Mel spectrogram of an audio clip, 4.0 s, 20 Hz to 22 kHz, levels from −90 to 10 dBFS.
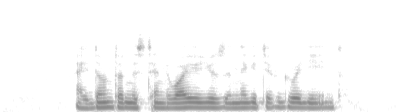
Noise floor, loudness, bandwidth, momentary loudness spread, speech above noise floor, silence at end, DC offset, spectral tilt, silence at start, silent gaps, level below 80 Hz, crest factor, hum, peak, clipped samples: -86 dBFS; -48 LUFS; 7.2 kHz; 12 LU; 38 dB; 0.65 s; under 0.1%; -7.5 dB/octave; 0.75 s; none; -88 dBFS; 18 dB; none; -30 dBFS; under 0.1%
